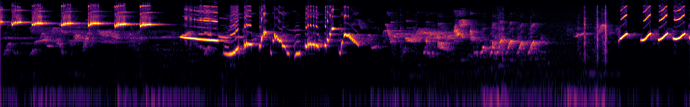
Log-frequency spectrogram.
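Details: White-rumped shama in provoking fighting song: a string of high repeated notes, then sweeping whistles and harsh squawking phrases, ending with quick upward-flicked notes repeated about four times a second.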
